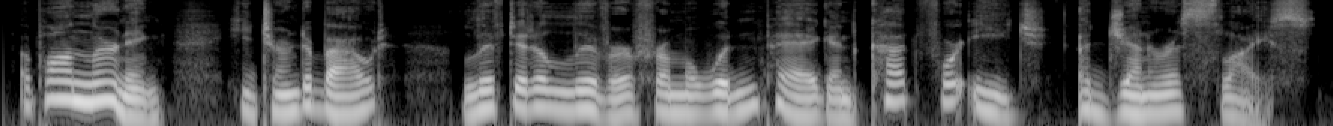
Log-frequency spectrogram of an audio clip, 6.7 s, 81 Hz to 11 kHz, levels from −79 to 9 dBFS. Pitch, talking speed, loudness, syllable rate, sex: 150 Hz, 170 wpm, -17 LUFS, 5.1 syllables/s, female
